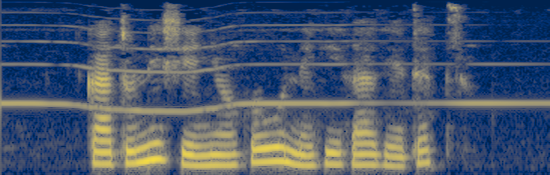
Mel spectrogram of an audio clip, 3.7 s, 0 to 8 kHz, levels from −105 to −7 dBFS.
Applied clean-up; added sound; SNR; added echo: none; Wind instrument, woodwind instrument; 18 dB; none.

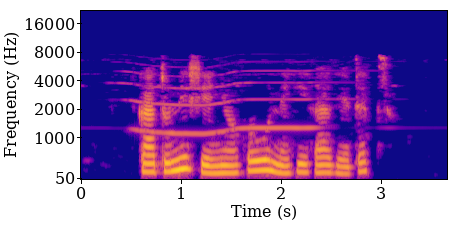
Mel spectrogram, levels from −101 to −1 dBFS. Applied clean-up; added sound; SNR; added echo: classical method Wiener filter.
